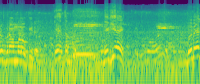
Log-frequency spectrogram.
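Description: A man speaking Hindi, talking continuously.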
